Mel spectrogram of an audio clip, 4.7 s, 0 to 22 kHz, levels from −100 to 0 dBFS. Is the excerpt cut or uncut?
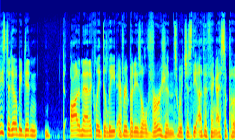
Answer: uncut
